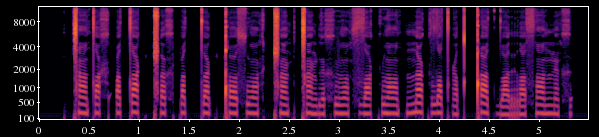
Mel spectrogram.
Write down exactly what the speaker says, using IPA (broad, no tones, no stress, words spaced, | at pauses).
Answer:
ǀẽtˤaxʔə tˤɛkǁʌxpɛtˤ t̪œkǃœsˤ wœ̃xǁãkǀãɡœx vœ̃sˤzˤɛkðˤẽtˤ nœk zˤətˤɡʌtˤ ǃetˤd̪arɛ sˤãnə̃x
